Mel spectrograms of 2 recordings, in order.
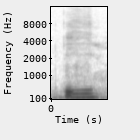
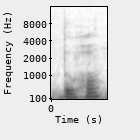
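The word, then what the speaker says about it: búho: So, B-U-J-O. And I think there's an accent on the U. So you have bujo, bujo.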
